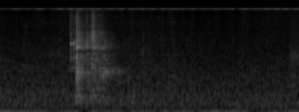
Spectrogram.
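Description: A brief soft rustle, about half a second in, as a plastic tail comb is drawn through wet hair on a mannequin head.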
